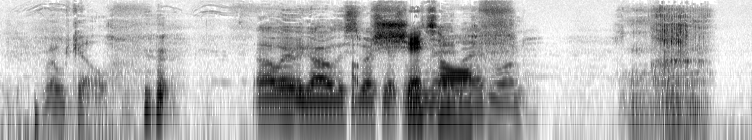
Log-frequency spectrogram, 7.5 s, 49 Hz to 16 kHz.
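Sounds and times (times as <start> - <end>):
speech: 0.4 - 1.9, 2.5 - 5.3
person snoring: 6.2 - 7.2.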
